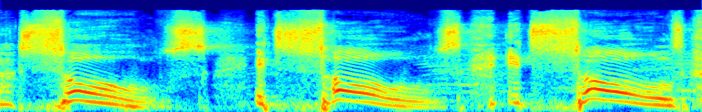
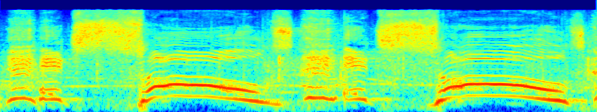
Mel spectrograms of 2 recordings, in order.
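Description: First: "souls" drawn out and falling; stress on souls. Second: "souls" cried high and long; impassioned cry. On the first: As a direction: lean hard on each "souls". Preacher repeats his key word. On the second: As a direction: cry out "souls" at full preaching force. Preacher's climax on repeated word. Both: Real, not acted.

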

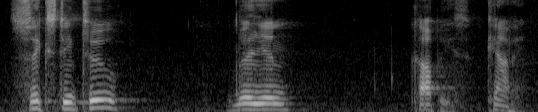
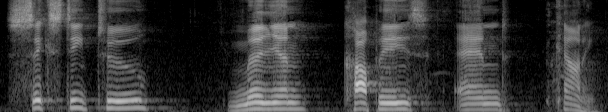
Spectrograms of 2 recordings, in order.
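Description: First: Hushed emphasis. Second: Deliberate, spaced-out delivery, raised in pitch; slow emphasis. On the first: Preacher repeating sales figure, hushed and spaced out. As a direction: let it sink in, fading to very quiet. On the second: Preacher citing novel sales, slowly emphatic. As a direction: let each word of the figure land. Stressing a startling sales figure. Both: Real, not acted.

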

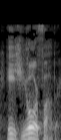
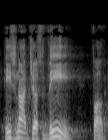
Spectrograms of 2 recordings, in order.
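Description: First: "your" punched, then falling; stress on YOUR. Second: "the" lengthened as "thee"; stress on THE. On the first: Preacher makes God personal to listeners, stressing "your". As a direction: hit "your" hard and let the rest drop. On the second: Preacher contrasts a distant God, stressing "the". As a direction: set "the" apart with a long vowel. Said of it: "we need that revelation". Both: Shown as a demonstration.

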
